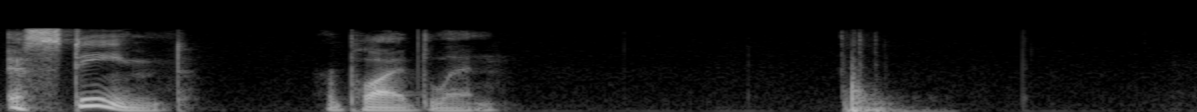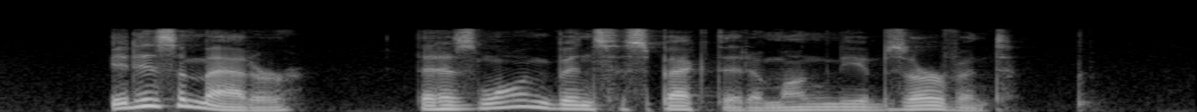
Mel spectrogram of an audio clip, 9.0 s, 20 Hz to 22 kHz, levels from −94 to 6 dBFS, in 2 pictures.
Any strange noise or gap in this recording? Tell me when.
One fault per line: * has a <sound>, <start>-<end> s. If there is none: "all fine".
* has a thud, 3.2-3.6 s
* has a thud, 8.5-8.7 s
